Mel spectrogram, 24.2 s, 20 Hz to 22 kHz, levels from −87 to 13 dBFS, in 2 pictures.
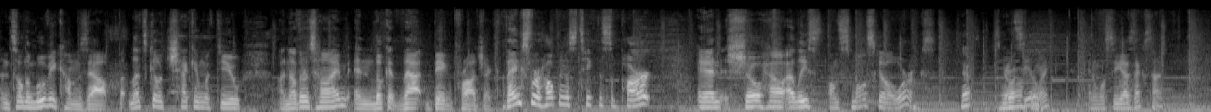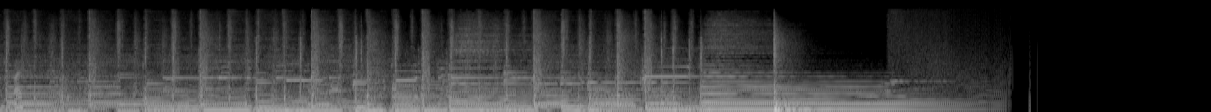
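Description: From 20.99 s to 24.23 s the fade-out drops bits without dither, fitting an 8-bit path. This truncation distortion on a fade turns the tail gritty.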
